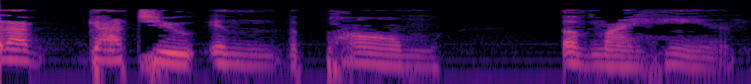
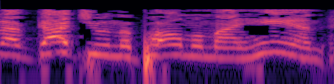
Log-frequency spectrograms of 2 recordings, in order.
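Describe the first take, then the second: First: Much softer, fading almost to nothing; soft, slow promise from God; hushed promise. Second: Louder, ringing declaration of the promise; proclaimed promise. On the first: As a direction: let it drop to a near whisper, tender and slow. God's promise, repeated hushed. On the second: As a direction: preach it out with full conviction. Same promise, now proclaimed. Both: Retold or imitated.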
